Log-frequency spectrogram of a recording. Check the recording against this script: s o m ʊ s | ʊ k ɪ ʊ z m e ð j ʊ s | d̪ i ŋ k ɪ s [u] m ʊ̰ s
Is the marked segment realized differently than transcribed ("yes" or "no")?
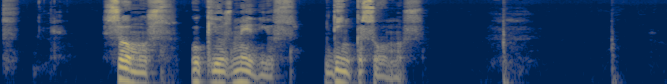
yes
